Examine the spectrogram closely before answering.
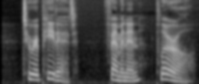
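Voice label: "to repeat it", English, female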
